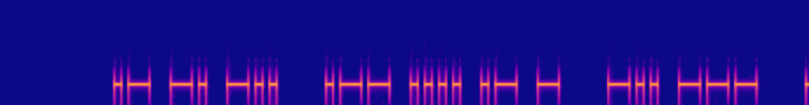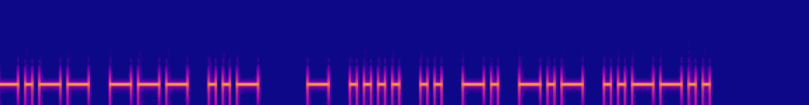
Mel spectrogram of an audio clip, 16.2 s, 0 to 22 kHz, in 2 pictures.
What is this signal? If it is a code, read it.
Morse code, heard as a keyed tone, about 17 wpm, 700 Hz. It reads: AND WHAT DO YOU THINK?
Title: Sentences from Top 200 Words 17wpm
